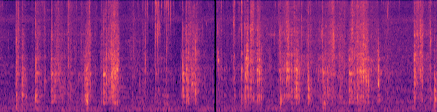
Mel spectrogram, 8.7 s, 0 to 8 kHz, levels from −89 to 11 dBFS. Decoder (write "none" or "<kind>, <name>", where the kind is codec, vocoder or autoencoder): vocoder, Vocos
